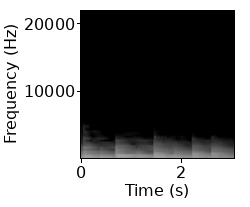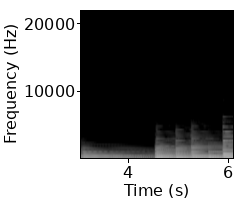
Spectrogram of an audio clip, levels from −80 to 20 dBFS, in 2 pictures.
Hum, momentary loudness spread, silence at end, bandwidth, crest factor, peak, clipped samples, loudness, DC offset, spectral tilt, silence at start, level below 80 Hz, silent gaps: none; 11 LU; 0 s; 5 kHz; 16 dB; -6 dBFS; under 0.1%; -24 LUFS; under 0.1%; -8 dB/octave; 0 s; -50 dBFS; none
